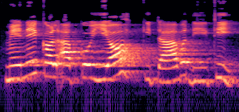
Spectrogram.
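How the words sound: The word यह is stressed.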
